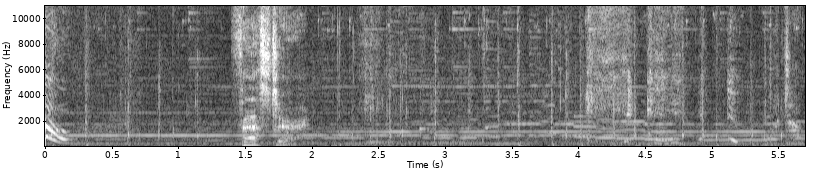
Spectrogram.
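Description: Hooves of a galloping horse clatter in a fast rhythm in The Witcher 3 video game, mixed with game music and a brief neigh, while a voice speaks over it.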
